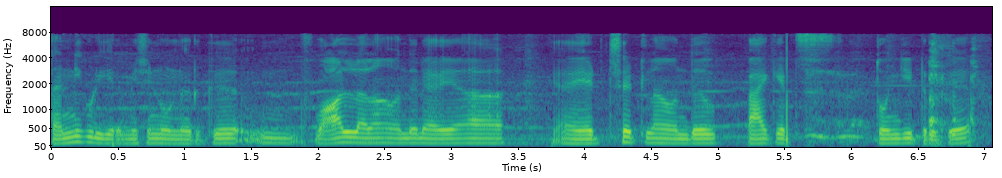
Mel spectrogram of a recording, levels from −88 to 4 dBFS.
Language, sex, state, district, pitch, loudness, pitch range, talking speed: Tamil, male, Tamil Nadu, Namakkal, 115 Hz, -18 LUFS, 115-125 Hz, 110 wpm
